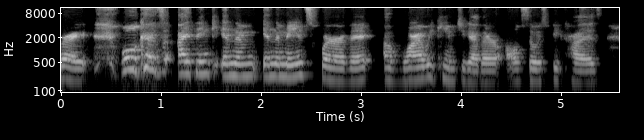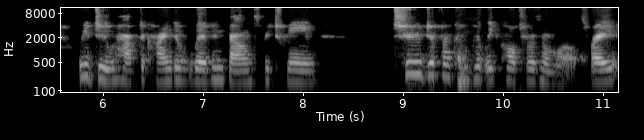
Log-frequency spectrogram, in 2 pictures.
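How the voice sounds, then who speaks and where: A woman with an ordinary speaking voice in an American accent, medium pitch, moderate pace and lively intonation. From Long Island, New York. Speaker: podcast co-host. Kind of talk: casual chat.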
